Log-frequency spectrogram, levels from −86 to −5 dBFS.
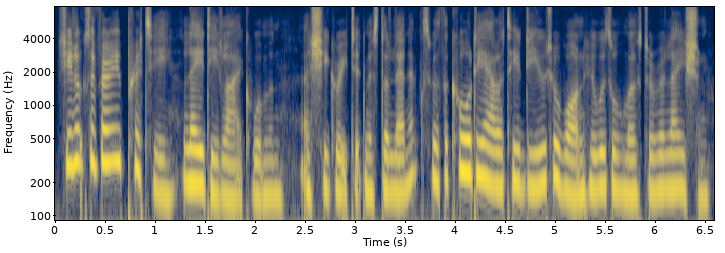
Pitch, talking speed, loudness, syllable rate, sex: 190 Hz, 220 wpm, -18 LUFS, 6.1 syllables/s, female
